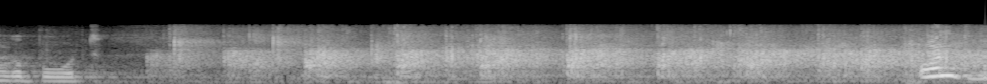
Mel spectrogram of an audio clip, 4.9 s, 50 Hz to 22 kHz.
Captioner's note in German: Beifall SPD, BÜNDNIS 90/DIE GRÜNEN, Freie Demokraten und DIE LINKE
